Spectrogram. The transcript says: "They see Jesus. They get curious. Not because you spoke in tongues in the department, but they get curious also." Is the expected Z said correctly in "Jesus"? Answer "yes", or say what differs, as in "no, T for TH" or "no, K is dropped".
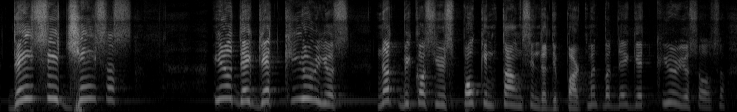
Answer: no, S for Z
